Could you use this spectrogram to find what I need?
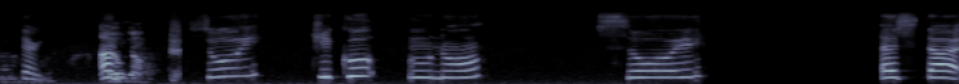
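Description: Young students answer in turns over an online call.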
